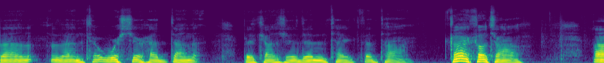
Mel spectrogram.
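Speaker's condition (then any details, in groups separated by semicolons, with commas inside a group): ALS; tracheotomy, wheelchair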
